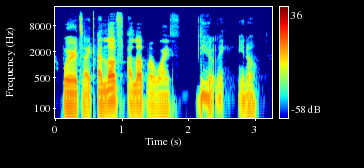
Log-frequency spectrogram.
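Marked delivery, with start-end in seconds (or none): 0.6-2.5 cracking voice, much slower. Speaking earnestly in a conversation, with the voice cracking. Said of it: "my voice cracked when I said that".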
